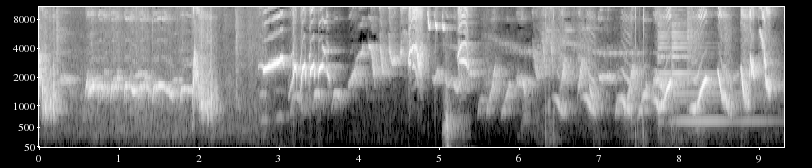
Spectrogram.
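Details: Varied, energetic white-rumped shama song in the afternoon: a steady whistle, then rapid slurred phrases, sweeping notes, and dense chattering runs with little pause.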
